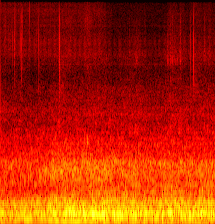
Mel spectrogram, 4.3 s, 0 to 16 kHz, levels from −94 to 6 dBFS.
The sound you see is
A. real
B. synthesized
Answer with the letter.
A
